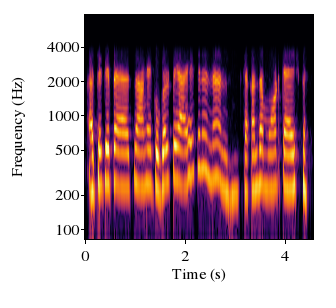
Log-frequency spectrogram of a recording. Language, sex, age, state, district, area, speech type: Sindhi, female, 60+, Maharashtra, Mumbai Suburban, urban, conversation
